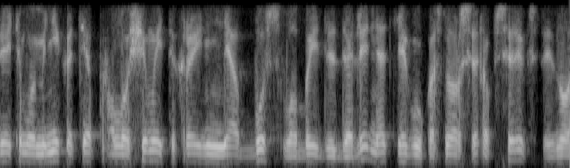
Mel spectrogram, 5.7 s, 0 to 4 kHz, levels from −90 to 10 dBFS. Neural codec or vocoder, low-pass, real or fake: none; 3.6 kHz; real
